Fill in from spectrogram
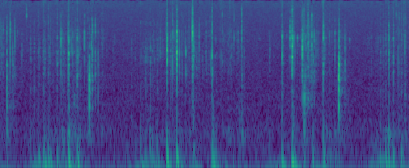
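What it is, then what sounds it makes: Bar of soap being carved. A solid pink bar of soap held in the hand is carved and scraped with a utility-knife blade, and chunks break off. A rapid series of short, dry clicks and crisp scraping cracks comes through, some sharper and brighter than others, over a faint low rumble.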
